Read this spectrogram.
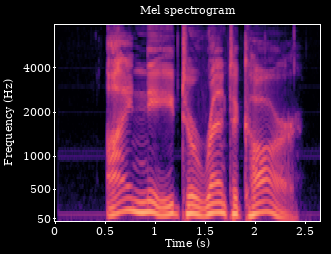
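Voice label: "I need to rent a car", English, male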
